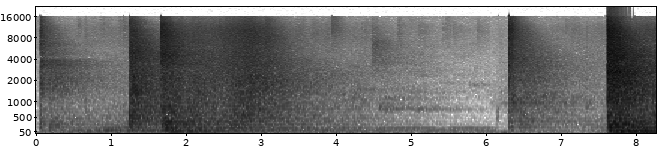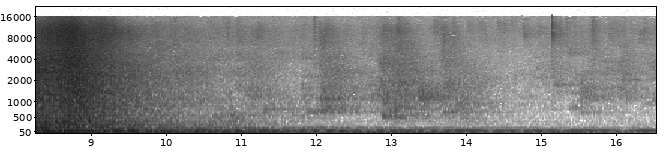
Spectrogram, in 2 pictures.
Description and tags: it is deep wet well recorded H4n zoom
